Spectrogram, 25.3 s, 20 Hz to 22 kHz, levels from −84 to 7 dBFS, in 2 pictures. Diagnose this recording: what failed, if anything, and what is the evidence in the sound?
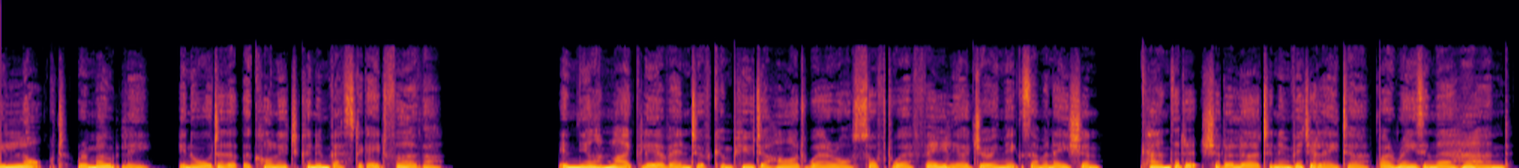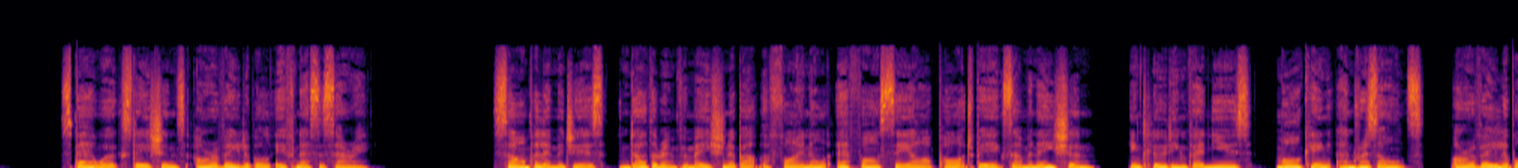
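Nothing failed; no stage shows an audible problem.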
